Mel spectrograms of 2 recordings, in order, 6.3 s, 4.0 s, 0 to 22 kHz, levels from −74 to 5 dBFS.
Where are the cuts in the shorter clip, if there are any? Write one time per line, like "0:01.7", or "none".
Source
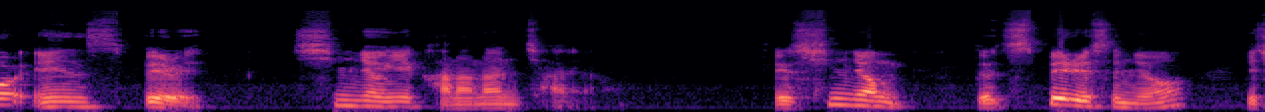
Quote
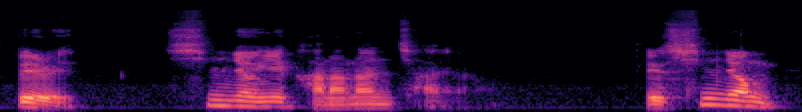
none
